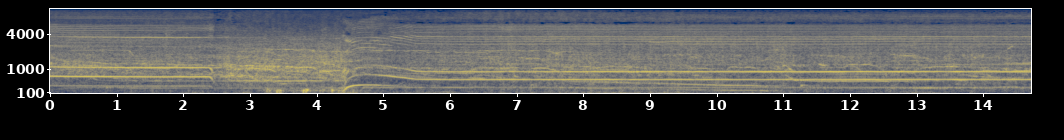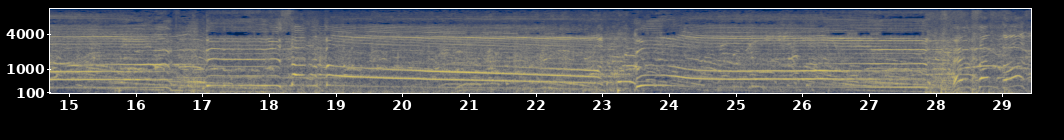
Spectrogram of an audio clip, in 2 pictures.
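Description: Football commentator's long drawn-out goal cry: a held, shouted call stretched over several long notes, each sliding slowly down in pitch, with short breaks for breath.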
